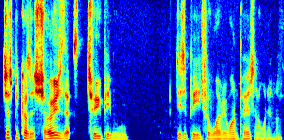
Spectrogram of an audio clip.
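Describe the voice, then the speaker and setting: A man's voice: medium pitch, steady tone, normal speed, gravelly, husky, dry recording. A man explaining things casually in an informal conversation.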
